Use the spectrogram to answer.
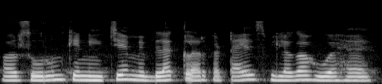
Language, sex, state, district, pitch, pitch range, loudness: Hindi, female, Jharkhand, Garhwa, 190 Hz, 185-205 Hz, -13 LUFS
